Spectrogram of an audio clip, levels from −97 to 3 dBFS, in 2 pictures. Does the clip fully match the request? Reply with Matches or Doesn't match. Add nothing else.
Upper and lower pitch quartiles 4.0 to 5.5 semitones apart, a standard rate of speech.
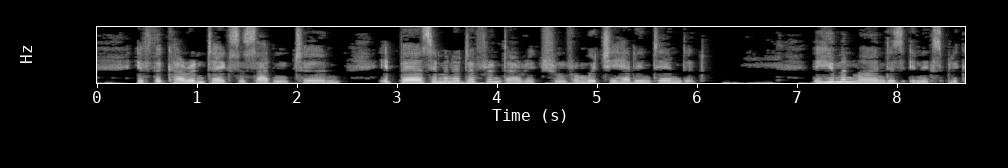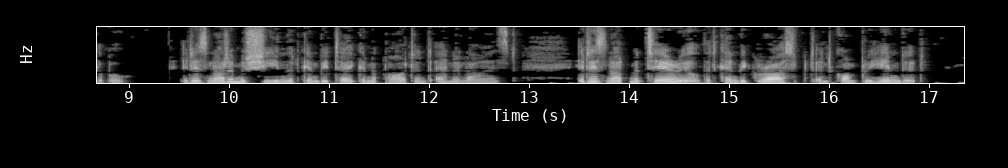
Matches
